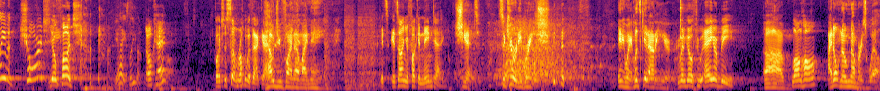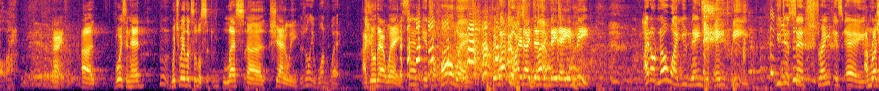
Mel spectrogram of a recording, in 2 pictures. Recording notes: This is our live show at Dragoncon 2023! If you’re wondering why the audio quality is a little different from most other episodes, its because we recorded it live in a grand ballroom in front of a live audience!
